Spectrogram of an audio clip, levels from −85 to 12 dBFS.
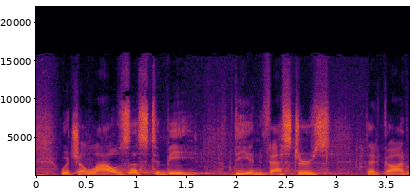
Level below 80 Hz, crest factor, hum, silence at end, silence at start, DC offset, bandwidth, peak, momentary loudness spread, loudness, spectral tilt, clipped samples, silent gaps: -50 dBFS; 14 dB; none; 0 s; 0 s; under 0.1%; 16.5 kHz; -4 dBFS; 9 LU; -18 LUFS; -4 dB/octave; under 0.1%; none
